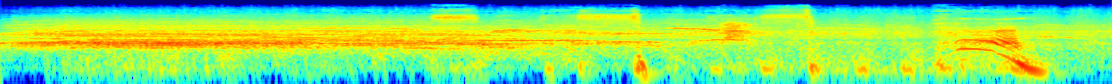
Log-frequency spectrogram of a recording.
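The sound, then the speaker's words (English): A live audience in Dallas, Texas, asked to say hello, cheers and applauds loudly and steadily, a dense wash of crowd noise with scattered whoops and shouts rising out of it, sustained for several seconds. “Yes, and it's and, and, and for the folks back home, by the way, we've managed to get a crowd that size during a Cowboys game in the playoffs.”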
